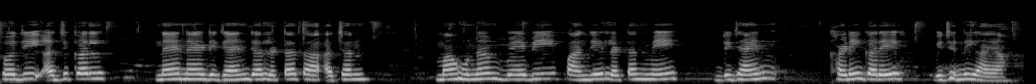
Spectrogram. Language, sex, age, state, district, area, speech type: Sindhi, female, 30-45, Delhi, South Delhi, urban, spontaneous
